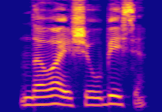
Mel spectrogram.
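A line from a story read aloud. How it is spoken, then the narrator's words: Displeased grumble. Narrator (Russian): недовольно проворчал я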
